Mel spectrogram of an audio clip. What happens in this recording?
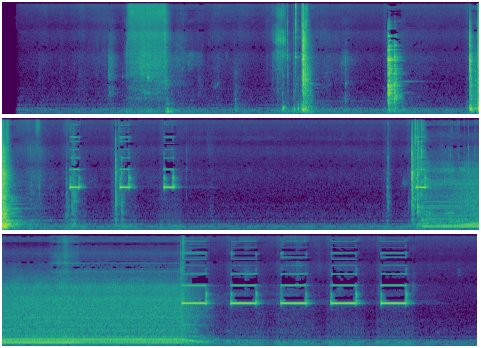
I fill a mug with water. Then put it into the microwave to warm water.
